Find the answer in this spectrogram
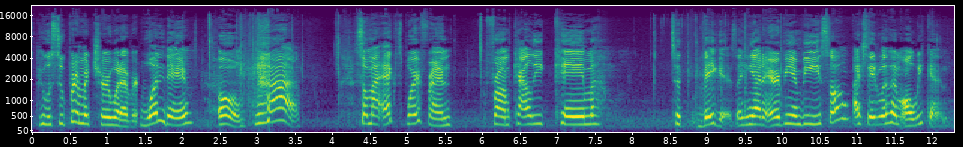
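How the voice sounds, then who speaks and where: A woman's voice: high-pitched, measured pace, fairly bright tone. A woman in her twenties casually telling a long personal story, blunt and profane. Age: 20s.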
